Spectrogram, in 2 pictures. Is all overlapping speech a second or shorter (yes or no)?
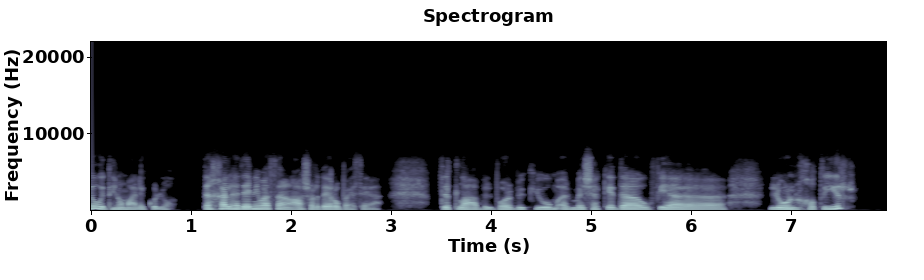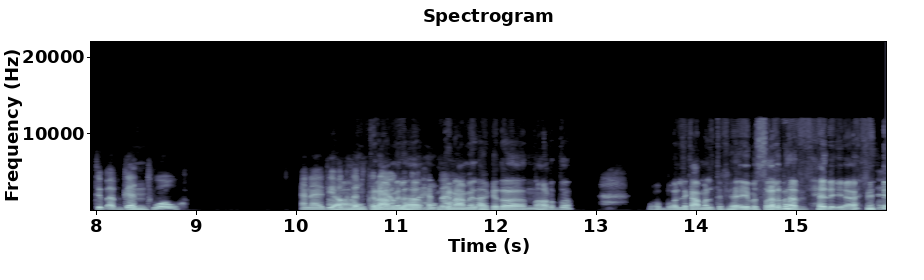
no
